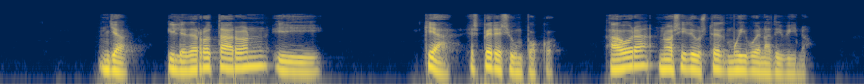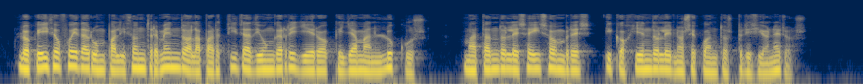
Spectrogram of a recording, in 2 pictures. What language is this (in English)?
Spanish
